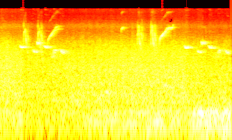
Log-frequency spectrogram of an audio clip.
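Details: Cinereous tit singing to call rivals, a chattering song of short clear whistled notes with upward and downward slurs, given in two quick clusters about two seconds apart over a faint low rumble.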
